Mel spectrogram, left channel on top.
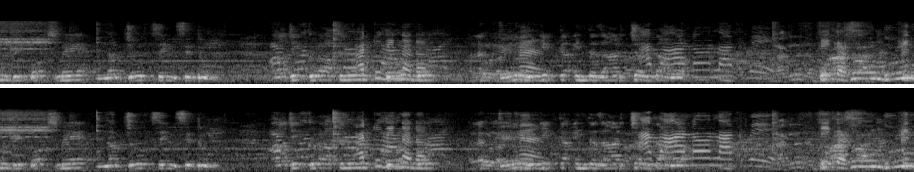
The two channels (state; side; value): normal; both; correlation 0.65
